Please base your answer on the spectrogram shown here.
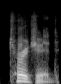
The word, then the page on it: turgid: American English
